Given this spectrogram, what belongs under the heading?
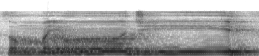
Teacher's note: ہا ساکن پہ وقفاً ہمس ہوگا، یعنی سانس جاری رہے گی اس کے پڑھتے ہوئے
